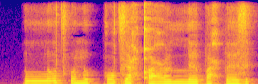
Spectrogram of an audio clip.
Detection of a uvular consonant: present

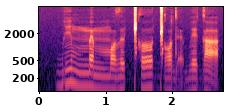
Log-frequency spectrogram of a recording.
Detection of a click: present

